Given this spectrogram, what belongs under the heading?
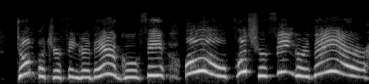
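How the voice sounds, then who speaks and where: In a put-on character voice pitched extremely high, the speaker delivers lines in a cheerful tone at a moderate pace. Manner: cheerful, cartoonish.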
